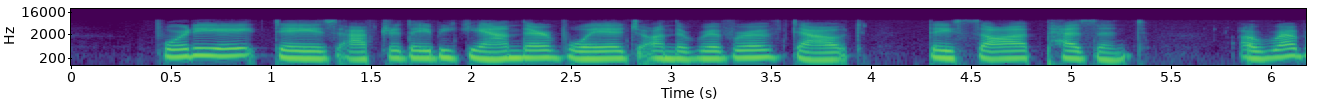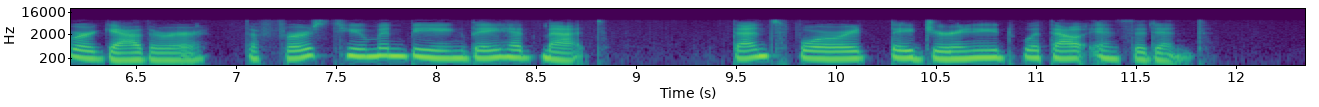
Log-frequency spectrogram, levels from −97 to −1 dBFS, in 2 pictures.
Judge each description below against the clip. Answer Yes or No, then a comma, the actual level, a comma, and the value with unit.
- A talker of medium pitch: No, high, 200 Hz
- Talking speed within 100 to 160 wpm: Yes, average, 155 wpm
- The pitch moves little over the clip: Yes, narrow, 2.1 semitones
